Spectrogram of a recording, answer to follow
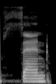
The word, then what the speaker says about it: scent: Sand ले लीजिए, SCENT, तो एस के बाद यहाँ पर भी सी है तो यहाँ पर सी साइलेंट रहेगा तो इसको हम सेंट पढ़ते हैं। SCENT होता है लेकिन पढ़ते हैं इसको सेंट, यहाँ पर सी साइलेंट रहता है।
